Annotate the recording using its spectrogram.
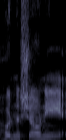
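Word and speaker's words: Haudenosaunee: pronunciation of those letters when in uh hodnishoni it's actually pronounced so it sounds completely different than to Warrenton there's no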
